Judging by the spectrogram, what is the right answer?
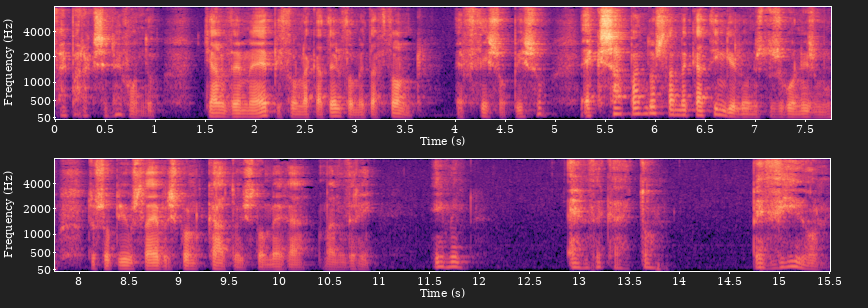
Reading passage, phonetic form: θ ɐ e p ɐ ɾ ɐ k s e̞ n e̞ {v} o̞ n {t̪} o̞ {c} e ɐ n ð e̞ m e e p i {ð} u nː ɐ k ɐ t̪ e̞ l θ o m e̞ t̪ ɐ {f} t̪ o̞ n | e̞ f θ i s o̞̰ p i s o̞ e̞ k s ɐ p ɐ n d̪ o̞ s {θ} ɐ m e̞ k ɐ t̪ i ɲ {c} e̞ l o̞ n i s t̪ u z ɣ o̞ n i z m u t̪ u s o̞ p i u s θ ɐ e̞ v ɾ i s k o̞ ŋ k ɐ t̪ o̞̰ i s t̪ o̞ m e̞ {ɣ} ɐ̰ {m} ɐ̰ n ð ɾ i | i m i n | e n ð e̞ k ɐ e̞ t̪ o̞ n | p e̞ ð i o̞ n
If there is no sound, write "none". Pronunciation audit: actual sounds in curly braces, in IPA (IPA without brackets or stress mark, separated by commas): v, d̪, c, θ, f, θ, ɟ, ɣ, m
